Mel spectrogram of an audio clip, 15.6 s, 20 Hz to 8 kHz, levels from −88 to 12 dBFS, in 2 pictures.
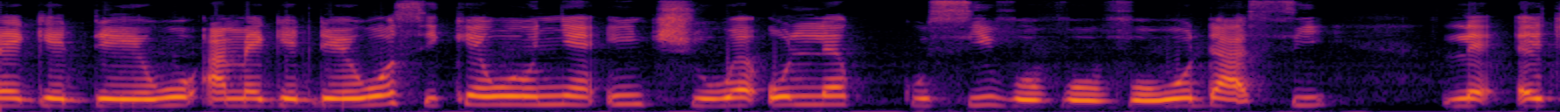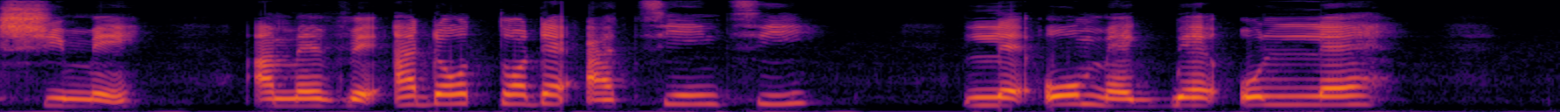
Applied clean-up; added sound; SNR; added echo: none; none; none; none.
